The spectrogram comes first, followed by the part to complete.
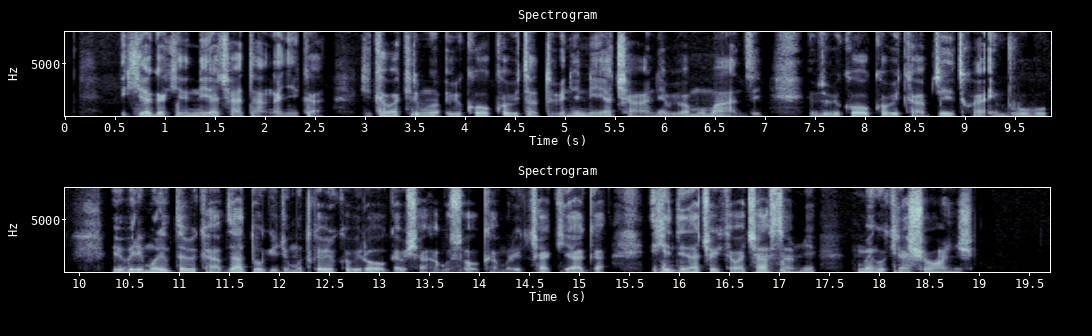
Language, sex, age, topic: Rundi, male, 18-24, agriculture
